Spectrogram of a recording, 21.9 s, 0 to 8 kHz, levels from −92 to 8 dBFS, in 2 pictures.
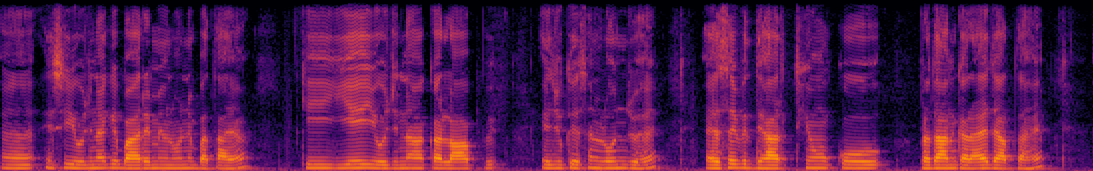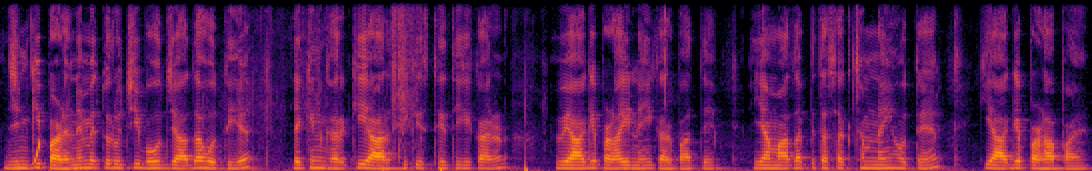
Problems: background sounds at intervals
